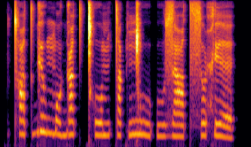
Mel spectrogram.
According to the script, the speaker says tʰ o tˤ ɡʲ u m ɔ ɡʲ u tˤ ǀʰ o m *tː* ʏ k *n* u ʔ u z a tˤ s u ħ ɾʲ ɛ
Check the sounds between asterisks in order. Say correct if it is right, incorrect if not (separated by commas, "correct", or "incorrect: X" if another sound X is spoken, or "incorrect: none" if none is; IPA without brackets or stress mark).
incorrect: tˤ, incorrect: ŋ͡ǀ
